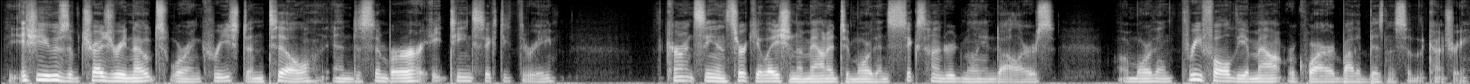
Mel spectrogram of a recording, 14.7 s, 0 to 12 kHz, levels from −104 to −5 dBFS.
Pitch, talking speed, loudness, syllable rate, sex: 125 Hz, 155 wpm, -19 LUFS, 5.2 syllables/s, male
